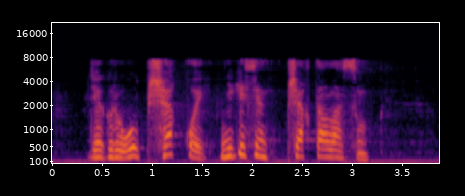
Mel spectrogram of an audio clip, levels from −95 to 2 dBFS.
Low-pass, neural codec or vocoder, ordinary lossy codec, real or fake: 7.2 kHz; none; none; real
